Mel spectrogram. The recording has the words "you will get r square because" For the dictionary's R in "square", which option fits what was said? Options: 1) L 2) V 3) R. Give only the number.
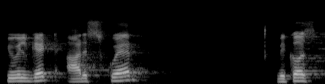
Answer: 3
